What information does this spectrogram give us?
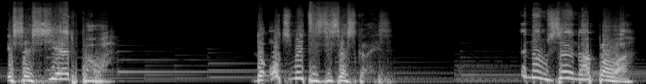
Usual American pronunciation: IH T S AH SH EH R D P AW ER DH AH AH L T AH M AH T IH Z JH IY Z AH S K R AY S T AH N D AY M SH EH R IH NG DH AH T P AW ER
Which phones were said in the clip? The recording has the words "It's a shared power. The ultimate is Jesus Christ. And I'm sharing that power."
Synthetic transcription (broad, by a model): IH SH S AH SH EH D P AW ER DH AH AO T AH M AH T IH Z JH IY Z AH S K R AY S T AH N D AY M S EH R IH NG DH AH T P AW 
